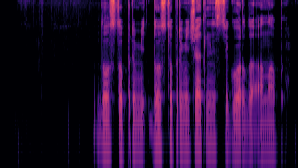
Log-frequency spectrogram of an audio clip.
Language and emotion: Russian, neutral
